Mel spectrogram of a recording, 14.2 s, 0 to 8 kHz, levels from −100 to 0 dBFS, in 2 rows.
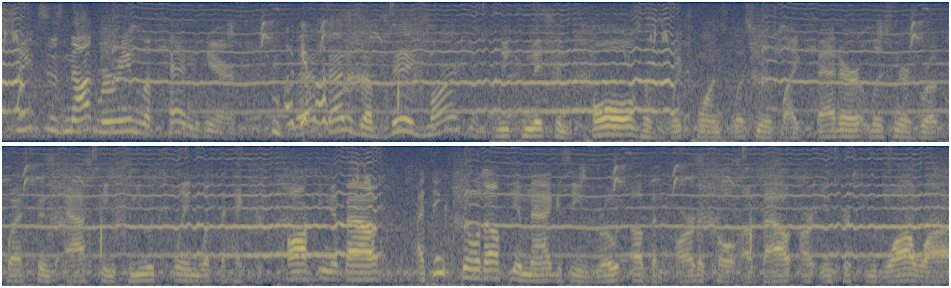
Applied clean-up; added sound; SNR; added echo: none; Insect; 3 dB; none.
